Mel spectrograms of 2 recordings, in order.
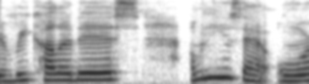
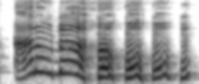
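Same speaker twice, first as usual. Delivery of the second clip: laughing it out, a bit higher and louder; 8 semitones higher, 8 dB louder, slower than usual. Real, not acted. Host laughing at her own doubt about the photo, laughing. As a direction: giggle through the words, unsure.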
